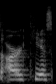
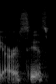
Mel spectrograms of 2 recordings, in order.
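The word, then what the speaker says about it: Arceus: find hilarious but like I pronounce archus archus and I know some people pronounce it arus and I think technically the official pronunciation might be arus but like I have always pronounced it archus and I'm not going to stop um Discord is chatting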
